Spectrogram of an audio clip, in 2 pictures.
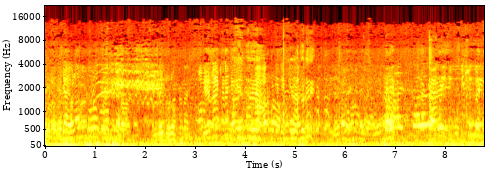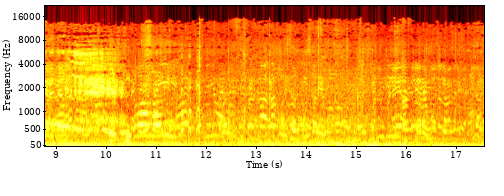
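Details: Horse whinnies at a crowded horse fair where a powerful stallion and mare clash; loud harsh neighs burst out near the start and again around the middle, over constant talking of men, crowd babble and some hoof clatter.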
